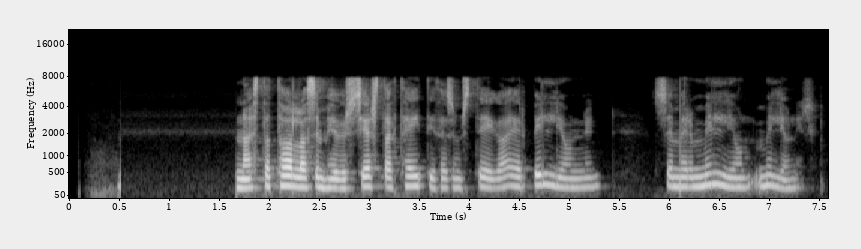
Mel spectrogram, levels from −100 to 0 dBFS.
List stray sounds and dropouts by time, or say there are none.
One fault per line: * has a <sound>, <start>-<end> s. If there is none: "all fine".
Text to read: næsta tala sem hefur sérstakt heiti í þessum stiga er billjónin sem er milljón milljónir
all fine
